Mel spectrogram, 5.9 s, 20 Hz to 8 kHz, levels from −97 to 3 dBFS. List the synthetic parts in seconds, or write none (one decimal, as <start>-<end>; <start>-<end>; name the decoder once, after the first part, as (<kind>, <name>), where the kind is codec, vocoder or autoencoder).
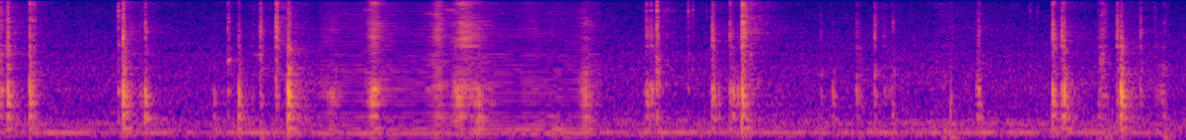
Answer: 1.6-3.0 (vocoder, HiFi-GAN)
